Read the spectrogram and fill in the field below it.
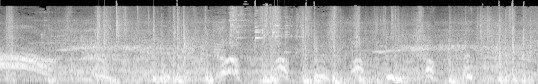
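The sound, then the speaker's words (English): A man in long underwear tumbles down the fancy curving staircase of his mansion: a rapid, uneven series of loud, heavy thuds and bumps, mixed with his yelps and groaning cries throughout the fall. “ultimately falling down his own fancy curving stairs in his long handles.”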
